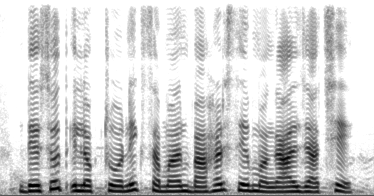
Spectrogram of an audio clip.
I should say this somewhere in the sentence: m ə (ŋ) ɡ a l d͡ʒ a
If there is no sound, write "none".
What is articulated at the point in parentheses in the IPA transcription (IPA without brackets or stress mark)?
ŋ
